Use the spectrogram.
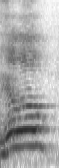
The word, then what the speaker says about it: Hillel: Does anybody live here named Hillel? Hallel, how do you pronounce it? Hillel.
